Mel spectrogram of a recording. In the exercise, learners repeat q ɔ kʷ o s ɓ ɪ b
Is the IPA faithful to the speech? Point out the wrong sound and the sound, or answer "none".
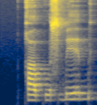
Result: none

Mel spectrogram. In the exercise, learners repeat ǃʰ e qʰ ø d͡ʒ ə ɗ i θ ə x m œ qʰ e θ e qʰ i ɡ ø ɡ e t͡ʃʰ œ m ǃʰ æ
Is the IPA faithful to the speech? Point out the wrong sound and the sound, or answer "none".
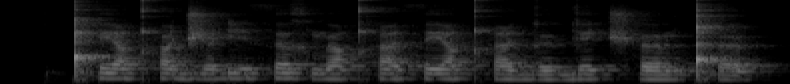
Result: æ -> œ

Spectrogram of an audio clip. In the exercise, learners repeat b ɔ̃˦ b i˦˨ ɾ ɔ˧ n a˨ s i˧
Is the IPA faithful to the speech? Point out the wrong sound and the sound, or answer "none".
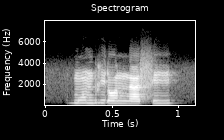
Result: none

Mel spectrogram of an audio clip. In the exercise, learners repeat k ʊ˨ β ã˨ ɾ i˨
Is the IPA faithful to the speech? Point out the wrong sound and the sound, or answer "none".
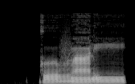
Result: none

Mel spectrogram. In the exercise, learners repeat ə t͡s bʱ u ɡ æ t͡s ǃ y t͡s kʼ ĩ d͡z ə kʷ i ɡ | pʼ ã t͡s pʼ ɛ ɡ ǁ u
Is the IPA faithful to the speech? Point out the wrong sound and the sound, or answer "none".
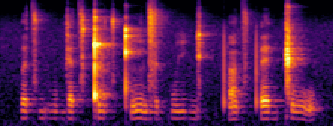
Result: none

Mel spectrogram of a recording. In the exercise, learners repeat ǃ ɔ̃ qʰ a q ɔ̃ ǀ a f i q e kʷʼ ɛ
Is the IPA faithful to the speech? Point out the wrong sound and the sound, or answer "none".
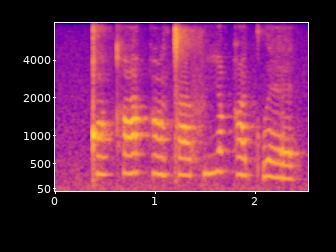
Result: none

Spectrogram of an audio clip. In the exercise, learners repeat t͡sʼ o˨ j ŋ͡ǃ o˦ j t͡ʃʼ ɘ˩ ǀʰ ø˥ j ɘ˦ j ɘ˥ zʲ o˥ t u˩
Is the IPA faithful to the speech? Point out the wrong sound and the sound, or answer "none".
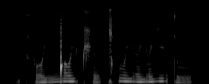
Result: ø˥ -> u˥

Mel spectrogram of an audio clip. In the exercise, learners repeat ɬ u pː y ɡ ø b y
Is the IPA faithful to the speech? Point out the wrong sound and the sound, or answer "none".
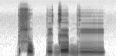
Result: none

